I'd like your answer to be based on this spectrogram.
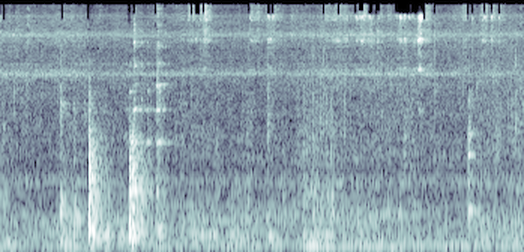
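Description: Beaten yogurt being stirred into frying masala for an aloo anday salan, with a spoon clinking and scraping against the pan over a soft sizzle.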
